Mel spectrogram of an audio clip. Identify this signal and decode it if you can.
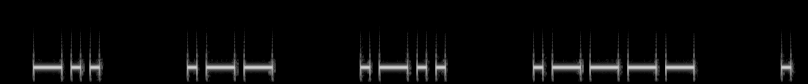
Morse code, heard as a keyed tone, about 13 wpm, spaced as for 7 wpm, 800 Hz. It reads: DWL1E
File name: LEZIONI / 5 LBVC / 5 L ws 12wpm 2958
